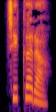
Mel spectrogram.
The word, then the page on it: ಚಿಕರ: cikara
